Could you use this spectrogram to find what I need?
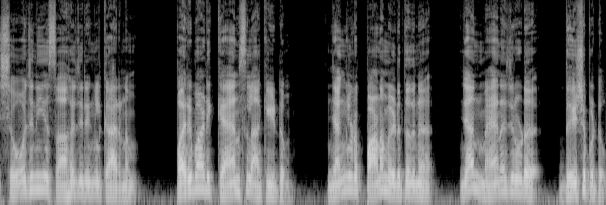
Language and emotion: Malayalam, angry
